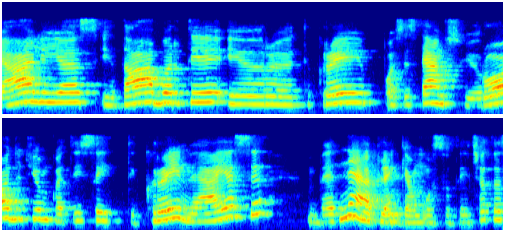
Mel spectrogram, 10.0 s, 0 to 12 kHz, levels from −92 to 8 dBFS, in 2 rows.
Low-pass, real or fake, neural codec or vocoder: 7.2 kHz; real; none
